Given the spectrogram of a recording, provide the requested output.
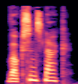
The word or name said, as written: voksensnak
